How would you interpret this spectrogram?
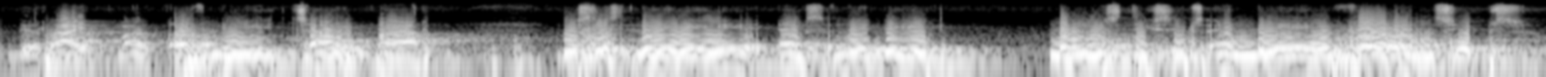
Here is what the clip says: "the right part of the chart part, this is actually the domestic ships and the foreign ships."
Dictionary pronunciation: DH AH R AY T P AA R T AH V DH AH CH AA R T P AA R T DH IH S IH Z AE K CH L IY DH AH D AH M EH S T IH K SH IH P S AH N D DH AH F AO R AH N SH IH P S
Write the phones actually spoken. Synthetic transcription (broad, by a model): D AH R AY T P AA R T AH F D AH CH AA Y P AA R T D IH S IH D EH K S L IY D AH D AH M EH S T IH K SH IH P S AH N D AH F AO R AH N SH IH P S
